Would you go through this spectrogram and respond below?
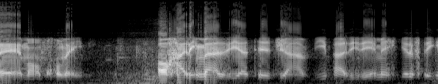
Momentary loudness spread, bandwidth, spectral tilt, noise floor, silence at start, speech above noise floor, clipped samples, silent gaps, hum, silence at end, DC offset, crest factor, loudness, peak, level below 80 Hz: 11 LU; over 20 kHz; -1 dB/octave; -40 dBFS; 0 s; 24 dB; 0.1%; none; none; 0 s; under 0.1%; 16 dB; -13 LUFS; 0 dBFS; -50 dBFS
